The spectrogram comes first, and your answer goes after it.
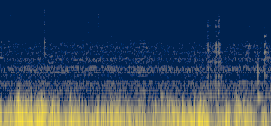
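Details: Continuous low droning of a wintering honey bee nuc with its top taken off during inspection, a steady even hum under rumbling handling noise and a few faint clicks and taps.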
